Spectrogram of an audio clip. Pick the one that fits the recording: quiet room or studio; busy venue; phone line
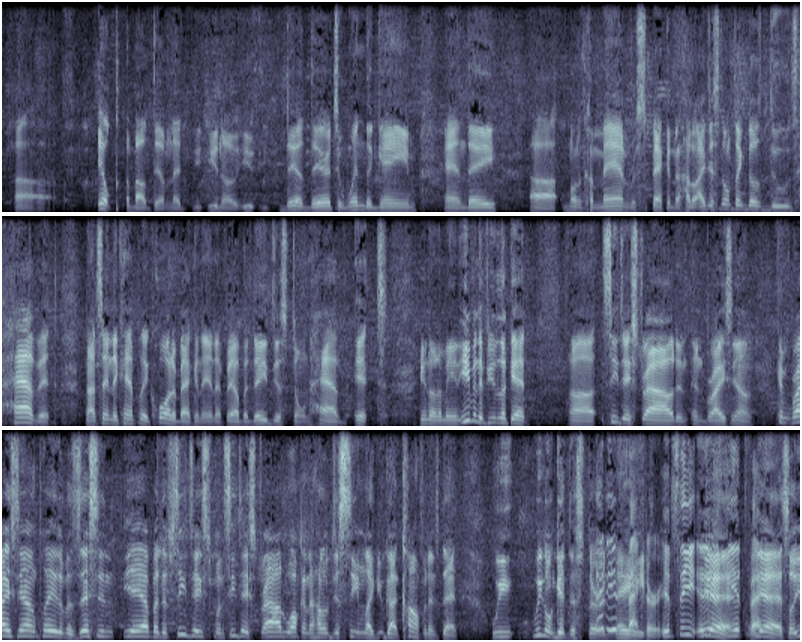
busy venue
